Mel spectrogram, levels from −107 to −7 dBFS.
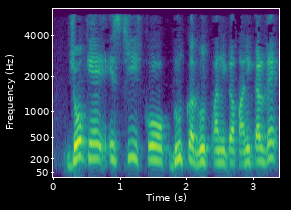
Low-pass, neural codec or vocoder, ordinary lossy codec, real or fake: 5.4 kHz; codec, 16 kHz, 0.8 kbps, ZipCodec; MP3, 32 kbps; fake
